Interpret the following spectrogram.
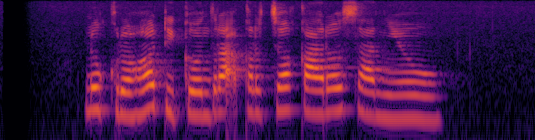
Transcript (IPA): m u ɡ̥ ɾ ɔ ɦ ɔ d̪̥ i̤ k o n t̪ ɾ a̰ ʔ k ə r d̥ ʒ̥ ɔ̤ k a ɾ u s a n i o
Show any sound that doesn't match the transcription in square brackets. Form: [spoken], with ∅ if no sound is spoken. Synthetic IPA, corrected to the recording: [n] u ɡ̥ ɾ ɔ ɦ ɔ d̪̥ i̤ k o n t̪ ɾ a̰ ʔ k ə r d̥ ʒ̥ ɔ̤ k a ɾ [o] s a n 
